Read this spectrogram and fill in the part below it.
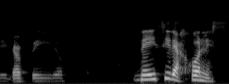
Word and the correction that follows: Dajomes: ¿no? Dajomes, Dajomes.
